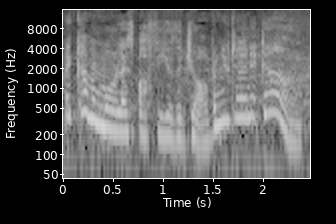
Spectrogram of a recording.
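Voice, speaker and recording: An actress playing a sharp, exasperated young woman in a radio drama, with a British accent and an emphatic, scolding delivery. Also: a little high, wildly swooping pitch, fast, slight background noise. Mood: impatient.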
